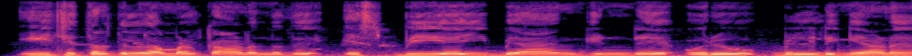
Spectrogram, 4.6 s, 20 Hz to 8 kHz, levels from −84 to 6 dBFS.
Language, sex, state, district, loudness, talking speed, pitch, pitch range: Malayalam, male, Kerala, Kollam, -14 LUFS, 130 wpm, 195 Hz, 175-210 Hz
